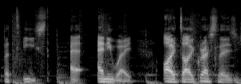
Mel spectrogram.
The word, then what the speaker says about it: Baptiste: wild lights caught now I'll just go probably Baptiste I'll say a lot because I'm an idiot and I'm from England but I'm pretty sure it's supposed to be pronounced but East anyway I digress ladies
